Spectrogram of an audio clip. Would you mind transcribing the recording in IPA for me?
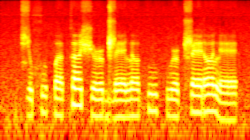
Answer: t͡ɕ ə˩ xʷ ə˨ p ɐ˩ k ɐ˥ ʃ ə˞˩ ɖ͡ʐ ɛ˩ l ʌ˨ k u˥ kʷ ə˞˨ ʈ͡ʂ ɛ˦ ɾ ʌ˥ l ɛ˩

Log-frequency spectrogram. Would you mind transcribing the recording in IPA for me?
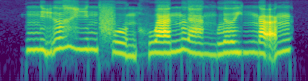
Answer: n ḭ˧˥ ə̯ ɣ i˧ n f o˧˩ n h w a˨˦ n l a̤˨˩ ŋ l ə˧ j ŋ a̰˧˥ ŋ

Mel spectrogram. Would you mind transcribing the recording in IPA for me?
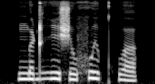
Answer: ŋ ɯ ɖʱ i ʃ ɯ xʷ i kʷʰ ɐ

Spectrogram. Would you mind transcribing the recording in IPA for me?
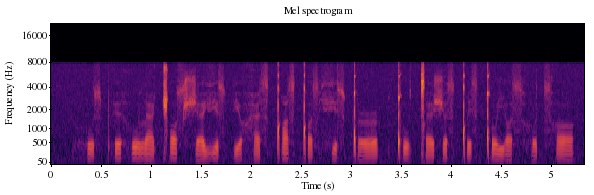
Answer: h u˧˩ s pʰ ɪ˦ h u˦ l æ˩˥ ǁ ɔ˦ s ʃ ɛ˩˥ vʲ ʊ˦ s pʲ ɔ˩˥ h æ˩˥ s ǃ ɑ˦ s ǃ ʌ˩˥ s fʲ u˧˩ s ǃ ə˞˩˥ | ǃ u˧˩ ǀ ɛ˩˥ ʃ ə˧˩ s ǃ i˦ s ǃ ʊ˦ j ʌ˧˩ s h ʊ˩˥ t͡sʰ ʌ˦

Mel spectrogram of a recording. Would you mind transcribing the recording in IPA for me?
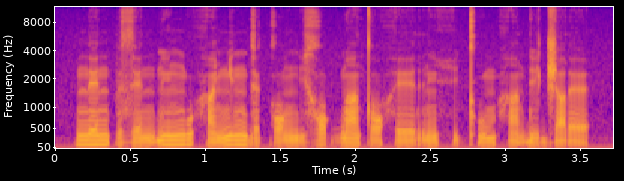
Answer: n eː˦ n p ɪ˨ z eː˨ n ɓ ĩ˦ ŋ u˦ h ã˨ ɲ e˦ ŋ ɡ ɛ˨ k ɔ˨ ŋ i˨ ɣ ɔ˦˨ ɡ͡b ã˦ t ɔ˨ h eː˨ r ĩ˦˨ h i˨ kʼ u˦ m h ã˨˦ ɗ i˦ d͡ʒ a˨ ɾ ɛ˨

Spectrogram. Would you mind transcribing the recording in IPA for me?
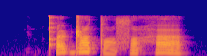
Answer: qʼ i˧ ɖ i˥˩ tˤ u˩ sˤ ə˧ h a˥˩

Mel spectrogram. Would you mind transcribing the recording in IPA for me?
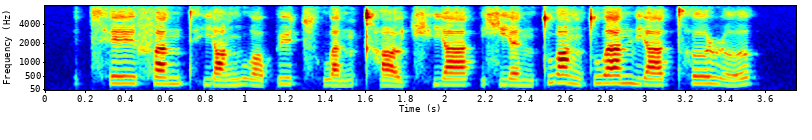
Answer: t͡sʰ e˥ ɪ̯ f a˥ n t̪ʰ j ɑ˧˥ ŋ w ɔ˨˩ p y˥ t͡sʰ w a˧˥ n kʰ ɑ˨˩ ʊ̯ t͡ɕʰ j ä˥ | ɕ j ɛ˨˩ n t̪ w ɑ˥˩ ŋ t̪ w ä˥ n̪ j ä˧˥ t̪ʰ ɤ˥ ɻ ɤ˧˥

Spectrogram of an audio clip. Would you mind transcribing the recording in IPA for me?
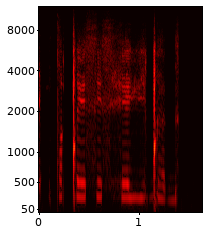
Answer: tˤ i ǃ e s i s h e vʲ ə ɡ͡ǃ ə ɡ

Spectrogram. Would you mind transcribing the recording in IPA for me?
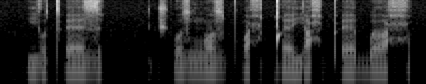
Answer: j o tʼ ɛ z | t͡ʃʼ o z ŋ ɔ z pʼ ɔ ħ ǃ ɛ j a ħ pʼ ɛ ɓ ʌ ħ

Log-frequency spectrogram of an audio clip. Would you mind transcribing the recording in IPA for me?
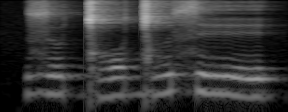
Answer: z ɵ ɡ͡ǀ ɔ ɡ͡ǀ ɵ s e

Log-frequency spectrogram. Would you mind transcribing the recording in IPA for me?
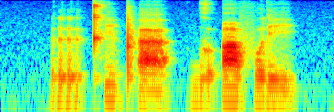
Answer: r ʊ kʼ i pʼ a | ɡ o ʔ ɑ f o ɾ i

